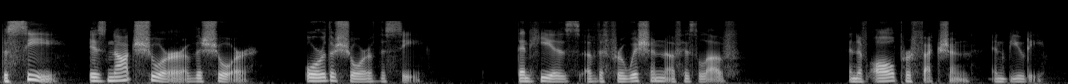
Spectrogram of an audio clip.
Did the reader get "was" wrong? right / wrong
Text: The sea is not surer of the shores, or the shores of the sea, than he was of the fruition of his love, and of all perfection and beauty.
wrong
